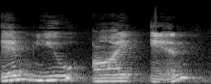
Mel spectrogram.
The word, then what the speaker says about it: Muin: You spell it M-U-I-N, but you can pronounce it M-O-O-I-N, Muin.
